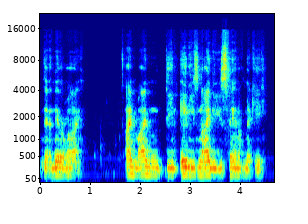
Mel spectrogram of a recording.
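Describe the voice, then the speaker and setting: An easygoing man with a gravelly, mid-pitched voice chats casually. He mostly agrees and hedges his opinions. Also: flat delivery, moderate pace. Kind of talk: casual chat.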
